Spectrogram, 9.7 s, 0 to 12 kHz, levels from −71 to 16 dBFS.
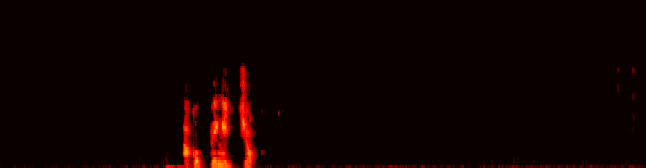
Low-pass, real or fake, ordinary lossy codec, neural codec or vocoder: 7.2 kHz; real; MP3, 64 kbps; none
